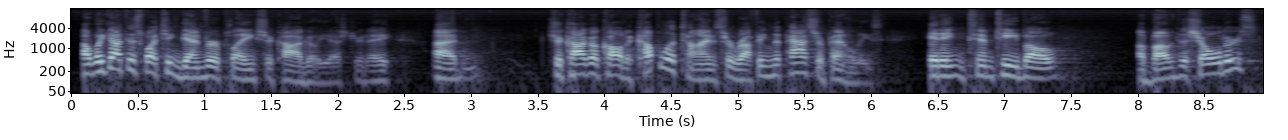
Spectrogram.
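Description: A man's voice: mid-range voice, dull audio. A man co-hosting a sports betting show, explaining his analysis step by step. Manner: explanatory, builds an argument step by step.

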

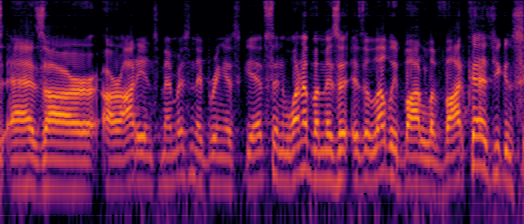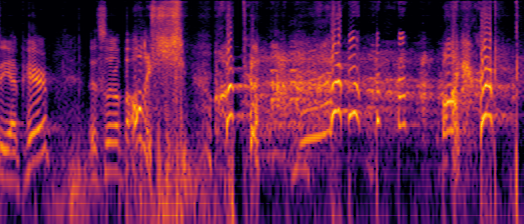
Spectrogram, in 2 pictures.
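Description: A man's voice: a little high, a bit bright. A man hosting a live podcast with jokey, exclaiming banter and some background noise. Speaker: podcast host.

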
